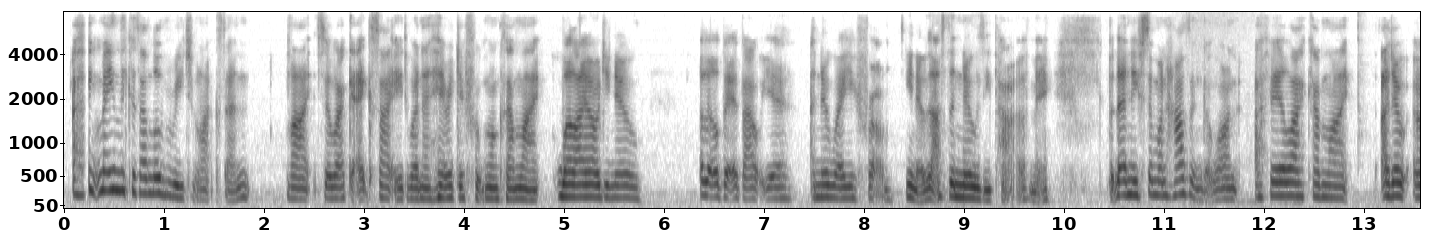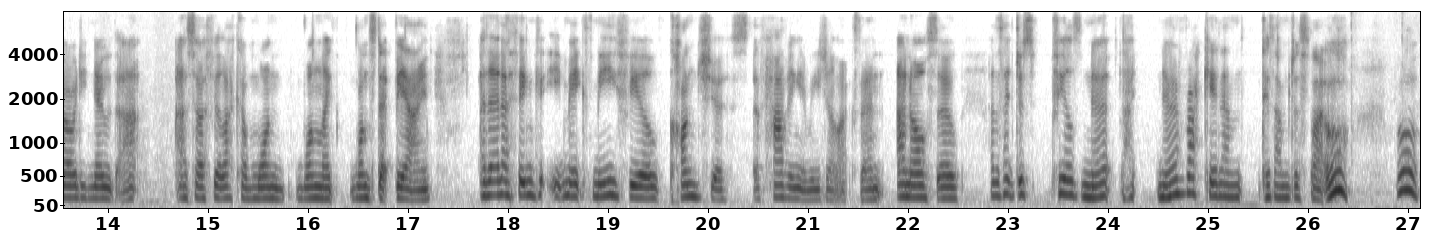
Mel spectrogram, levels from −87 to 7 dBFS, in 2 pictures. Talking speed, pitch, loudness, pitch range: 230 wpm, 180 Hz, -23 LUFS, 165-200 Hz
